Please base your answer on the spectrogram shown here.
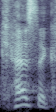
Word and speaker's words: Keswick: on that and it's called kzk theology it's spelled with this weird W in the middle it looks like Keswick and you've seen the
